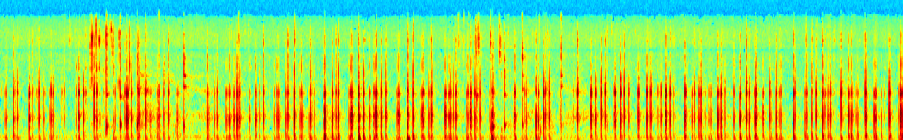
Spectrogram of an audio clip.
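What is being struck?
Hardcover notebook.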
